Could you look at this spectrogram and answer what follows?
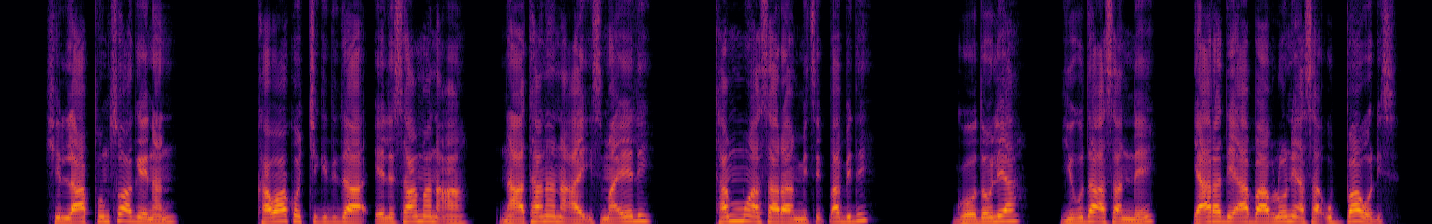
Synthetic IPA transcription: ʃɪnlaːpːʊnt͡sːɔɐɡe̞ːnɐn | kɐwaːkɔt͡ʃːɪɡɪd̪ɪd̪aɛlɪsaːmɐnɐʔa | naːt̪aːnɐnɐʔɐjɪsmaːʔeːlɪ | t̪ɐmːɔɐsaːɾɐmɪt͡sʼɪpːɐbɪd̪ɪ | ɡo̞ːd̪oːlɪja | jɪhʊd̪ɐːsɐnːɛ | jaːɾɐd̪ɛjʔaːbaːbʊlo̞ːnɛɐsaʔʊbːaːwɔɗɪs

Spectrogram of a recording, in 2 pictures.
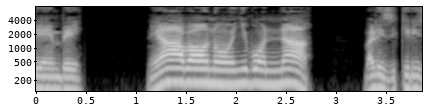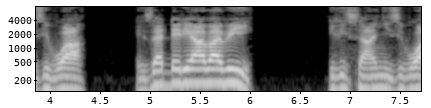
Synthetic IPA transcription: e̞ːmbe̞ | neaβaono̞ːɲiβo̞nːa | βaliziciɾiziβwa | ezadːe̞ɾjaːβaβi | lilisaːɲiziβwa

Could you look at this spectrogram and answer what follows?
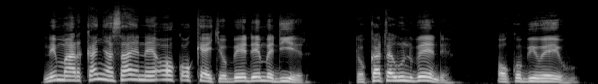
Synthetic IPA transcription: nɪmarkaɲasajɛnɛɔkɔkɛt͡ʃobedemadijeɾ | tɔkataunbendḛ | ɔkobiwejo̰u

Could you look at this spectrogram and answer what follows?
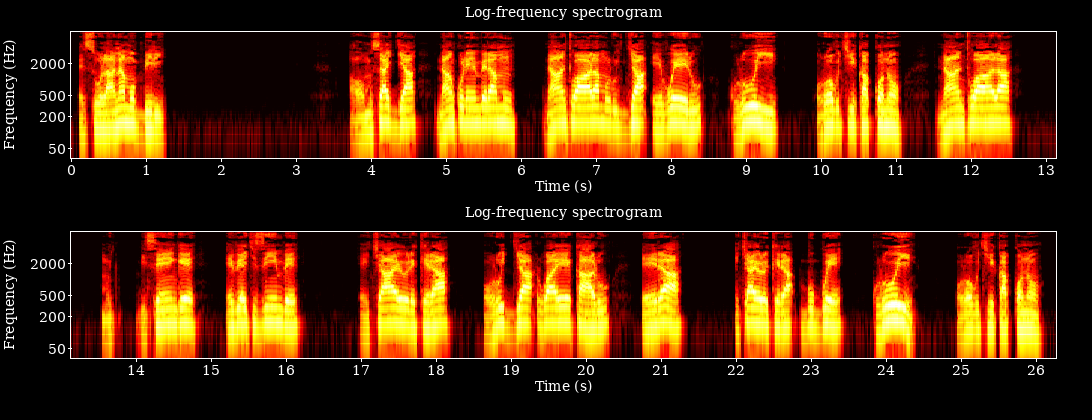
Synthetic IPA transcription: esuːlanamubːiɾi | a̰womusaɟːa | naːŋkule̞ːmbe̞ɾamu | naːntwaːlamuluɟːaʔe̞βwe̞ːɾu | kuluji | o̞lwo̞ːβuciːkakːo̞no̞ | naːntwaːla | mu | βise̞ːŋɡe̞ː | βje̞ːciziːmbe̞ː | caːjo̞le̞ke̞ɾa | o̰luɟːalwaːje̞ːkaːlu | e̞ɾa | ecaːjo̞ɾe̞ke̞ɾaβuɡwe̞ | kuluːji | o̞lwo̞ːβuciːkakːo̞no̞

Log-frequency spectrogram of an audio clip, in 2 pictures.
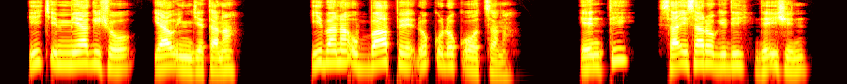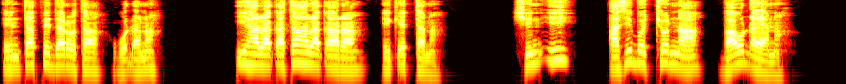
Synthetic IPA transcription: ʔɪt͡ʃʼɪmːɪjaːɡɪʃɔʔjɐwɪɲd͡ʒɛt̪ːɐnɐ | ʔɪbɐnɐʔʊbːaːpːɛɗɔkʼːʊɗɔkʼːo̞ːt͡sːɐnɐ̰ | ʔɛnt̪ːɪ | sɐʔɪsɐɾɔɡɪd̪ɪd̪ɛʔɪʃɪn | ʔɛnt̪ːɐpːɛd̪ɐɾɔt̪ɐwɔɗɐnɐ | ʔɪɦɐlɐkʼɐt̪ɐhɐlɐkʼaːɾɐɛkʼɛt̪ːɐnɐ̰ | ʃɪnɪ | ɐs̬ɪbɔt͡ʃːɔnːa | bɐwɗɐjɐnɐ̰

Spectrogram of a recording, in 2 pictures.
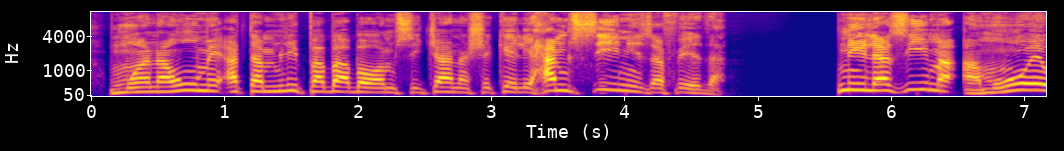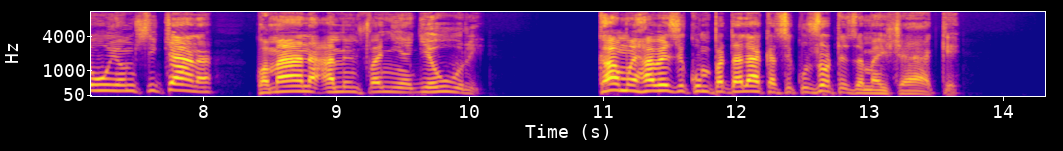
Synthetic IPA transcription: mwanaumɛʔatam̩lipaɓaɓawam̩sit͡ʃanaʃɛkɛliham̩sinizafɛða̰ | nilazimaʔamuɔwɛhujɔm̩sit͡ʃana | kwamaːnaʔamɛm̩faɲiaʄɛuɾḭ | kamwɛɦawɛzikum̩pat̬alakas̬ikuzɔtɛzamaiʃaja̰kɛ̰

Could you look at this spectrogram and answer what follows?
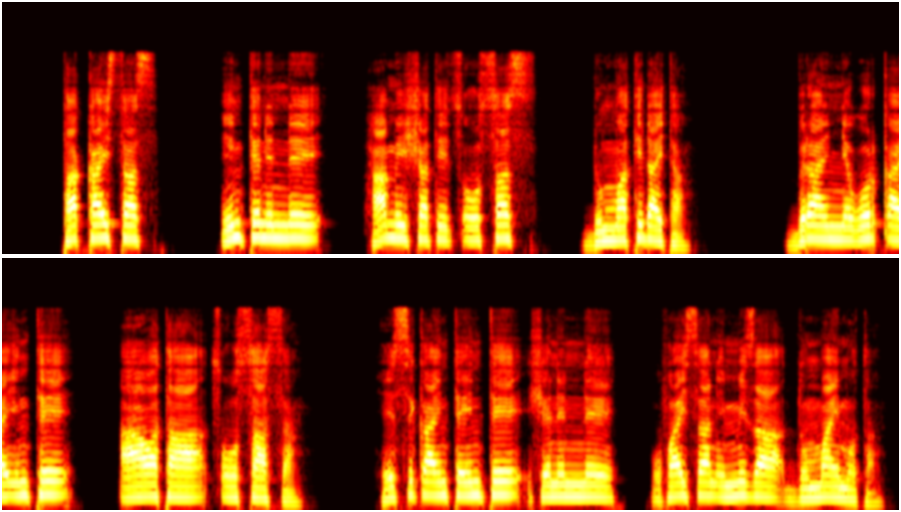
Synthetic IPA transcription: t̪ɐkːɐjst̪ɐs | ʔɪnt̪ːɛnɪnːɛ | hɐmiːʃːɐt̪ɪt͡sʼo̞ːsːɐs | d̪ʊmːɐt̪ːɪd̪ɐjt̪ɐ̰ | bɪɾɐjnːɛwɔɾkʼːɐjɪnt̪ːɛ | aːwɐt̪aːt͡sʼo̞ːsːaːsːɐ̰ | hɛsːɪkɐɪnt̪ːɛɪnt̪ːɛʃɛnɪnːɛ | ʊfɐjsːɐnɪmːɪzɐd̪ʊmːɐɪmɔt̪ɐ̰

